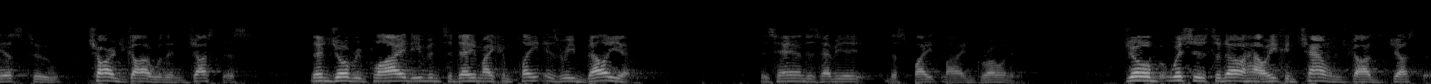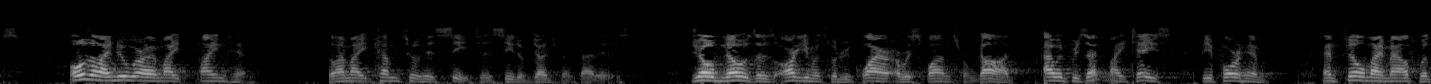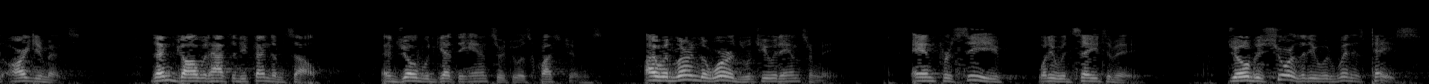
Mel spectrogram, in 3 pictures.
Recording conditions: large echoing room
